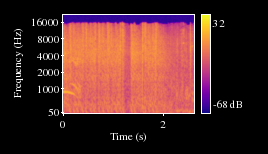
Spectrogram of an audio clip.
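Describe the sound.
Covering gunfire in a combat scene, with dense, rapid bursts of loud shots crackling almost without pause from start to finish.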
